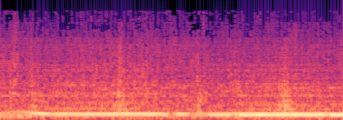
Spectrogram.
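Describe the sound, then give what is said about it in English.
A sports car with a hood drives, its engine droning steadily at a low pitch, dipping briefly midway before picking back up and holding its loud, continuous hum; no one speaks. “He drove. Just drove. It was a sports car with a hood, dead drafty.”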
